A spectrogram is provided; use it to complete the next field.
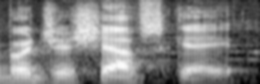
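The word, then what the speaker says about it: Budziszewski: may have run across it's a Polish name it's it's it's spelled Bud zis Zusi pronounced buvi uh he is a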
